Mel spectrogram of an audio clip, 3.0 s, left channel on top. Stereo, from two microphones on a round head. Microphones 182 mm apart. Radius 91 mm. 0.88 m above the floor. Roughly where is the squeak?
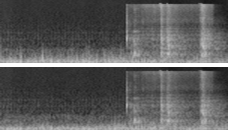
Centre.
